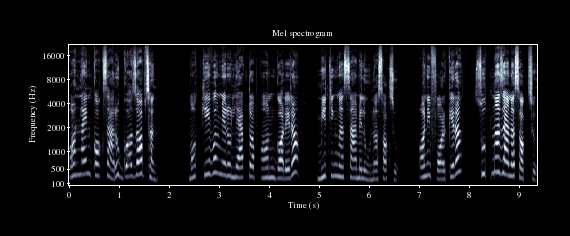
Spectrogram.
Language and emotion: Nepali, happy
